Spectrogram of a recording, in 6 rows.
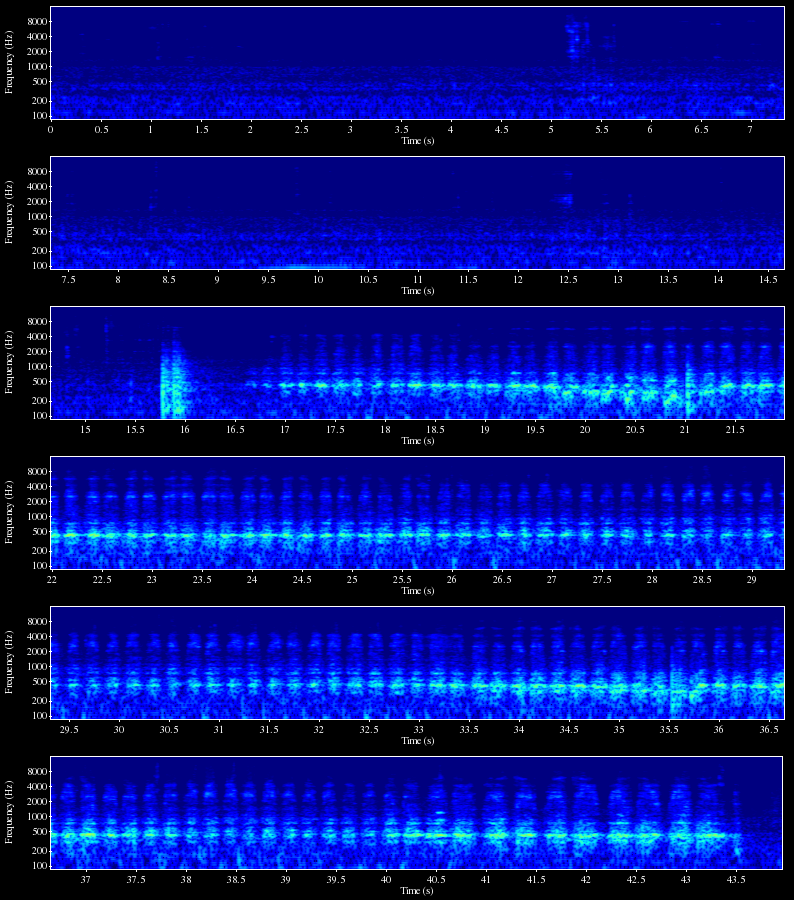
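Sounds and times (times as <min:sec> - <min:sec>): knife rubbing on whetstone: 0:16.6 - 0:43.6.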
